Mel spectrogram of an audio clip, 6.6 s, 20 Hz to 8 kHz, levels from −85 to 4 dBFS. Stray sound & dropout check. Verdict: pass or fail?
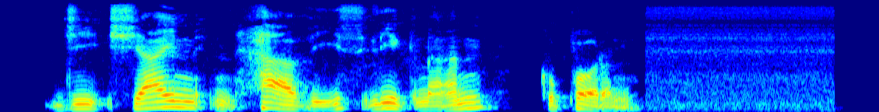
pass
